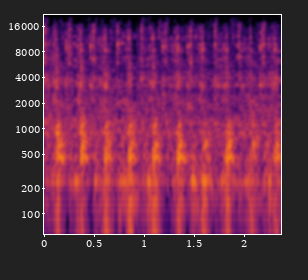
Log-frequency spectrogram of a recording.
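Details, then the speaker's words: 1953 Packard Clipper Deluxe engine idling after an intake valve check: smooth, even idle with a steady pulse about four times a second and no valve tick; all intakes are good. "And there's no annoying ticking noise, so I'd say all the intakes are good."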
